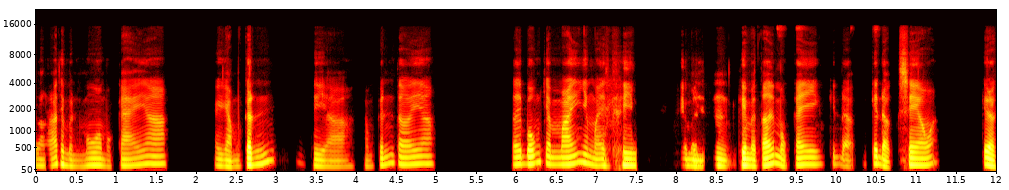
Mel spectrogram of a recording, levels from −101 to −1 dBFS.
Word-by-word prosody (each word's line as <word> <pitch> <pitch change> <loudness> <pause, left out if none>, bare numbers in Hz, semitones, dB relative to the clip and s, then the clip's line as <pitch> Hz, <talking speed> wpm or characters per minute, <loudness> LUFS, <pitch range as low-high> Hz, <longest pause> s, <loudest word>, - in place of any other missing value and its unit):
lần 115 -1 -6
đó 125 +4 -2
thì 140 - +2
mình 110 -3 -7
mua 125 +4 -2
một 105 -4 -11
cái, 120 +4 -3
ơ, 150 0 -2 0.6
gọng 110 -4 -3
kính 140 - +5 0.5
thì, 115 -2 -2
à, 105 0 -10
gọng 105 -2 -14
kính 130 +8 -4
tới, 140 -1 -1
ơ, 150 0 -4 1.0
tới 135 +1 +1
bốn 145 +4 +3
trăm 145 -6 -1
mấy 140 +5 +3
nhưng 165 -6 0
mà 120 -1 0
khi - - -13 0.7
khi 125 - -8
mà 115 -2 0 0.2
ừm, 120 -3 +1
khi 125 - +8
mà 115 -2 +3
tới 125 +6 +5
một 140 -9 -1
cái 135 +1 +1
cái 140 - -11
đợt 110 -4 -7 0.2
cái 145 - +3
đợt 110 -7 +1
sale 130 -1 +4
á, 125 +2 +1 0.6
cái 135 - +8
đợt 110 - +5
130 Hz, 195 wpm, -26 LUFS, 115-145 Hz, 1.0 s, khi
